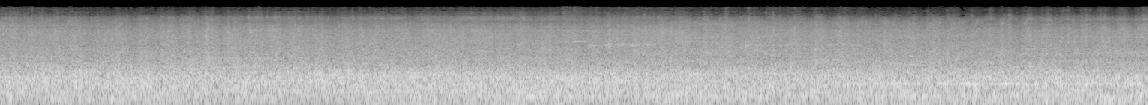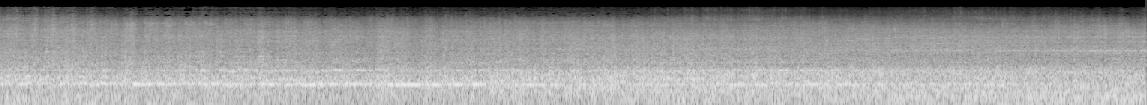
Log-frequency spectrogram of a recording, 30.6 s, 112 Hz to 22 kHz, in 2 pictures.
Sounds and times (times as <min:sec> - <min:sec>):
Railroad car, train wagon: 0:00.0 - 0:30.6
Train: 0:00.0 - 0:30.6.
